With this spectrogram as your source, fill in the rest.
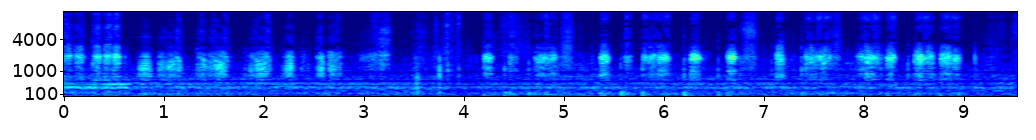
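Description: A yellow graphite pencil writes steadily across a lined paper notepad resting on a wooden desk and held by the left hand. Its dry, scratchy strokes come in quick, bright bursts centered around 2 kHz, with almost no low end and no lingering ring between strokes.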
